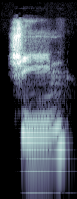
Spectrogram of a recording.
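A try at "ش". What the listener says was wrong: Sheen. Very good.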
